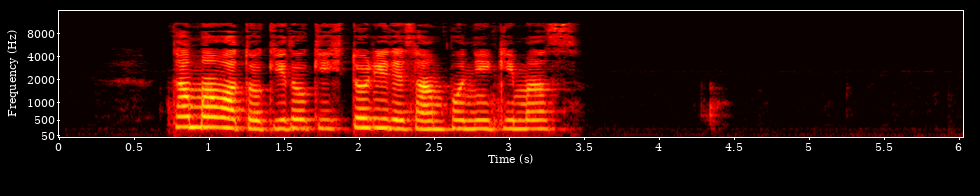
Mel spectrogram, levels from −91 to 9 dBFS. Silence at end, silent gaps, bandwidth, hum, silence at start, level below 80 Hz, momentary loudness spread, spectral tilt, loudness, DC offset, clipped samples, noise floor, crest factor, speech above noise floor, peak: 2.6 s; none; 11.5 kHz; none; 0.75 s; -70 dBFS; 10 LU; -2 dB/octave; -21 LUFS; under 0.1%; under 0.1%; -77 dBFS; 22 dB; 56 dB; -2 dBFS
